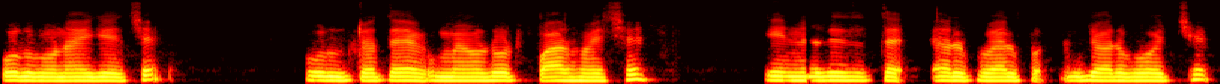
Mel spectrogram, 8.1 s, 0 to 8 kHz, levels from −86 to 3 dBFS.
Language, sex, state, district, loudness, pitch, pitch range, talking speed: Bengali, male, West Bengal, Jhargram, -15 LUFS, 135 Hz, 135-140 Hz, 105 wpm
